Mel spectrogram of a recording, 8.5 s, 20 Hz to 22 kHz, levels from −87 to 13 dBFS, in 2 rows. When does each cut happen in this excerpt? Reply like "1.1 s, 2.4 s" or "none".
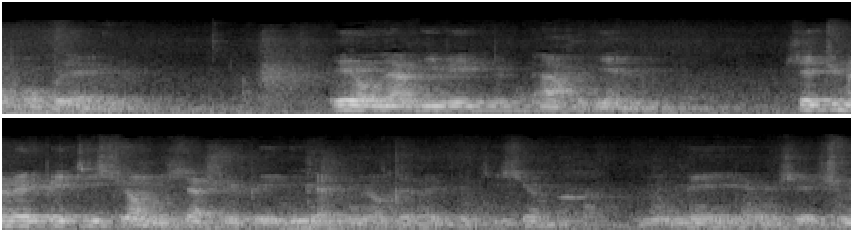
3.9 s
